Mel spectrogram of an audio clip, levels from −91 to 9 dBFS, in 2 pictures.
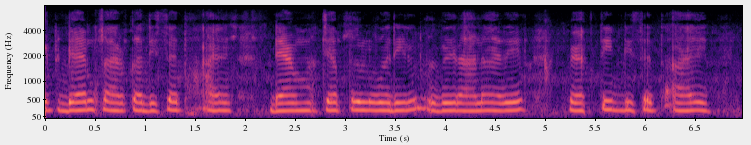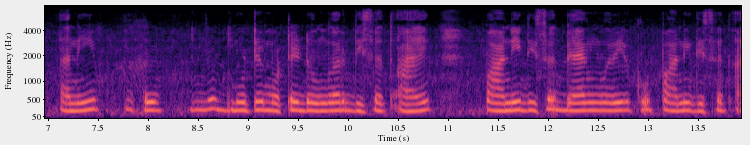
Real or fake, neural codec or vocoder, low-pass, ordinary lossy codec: fake; codec, 16 kHz, 4 kbps, FunCodec, trained on LibriTTS, 50 frames a second; 7.2 kHz; none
